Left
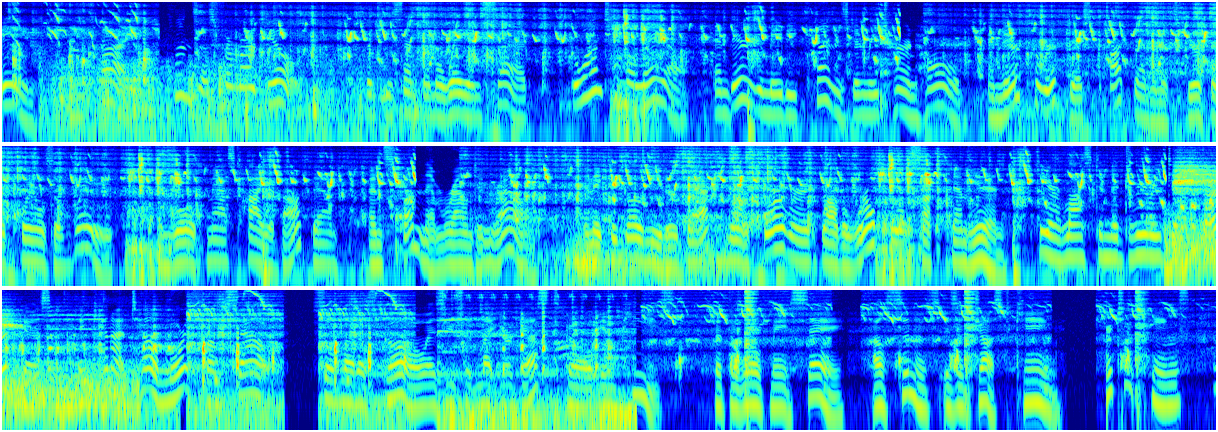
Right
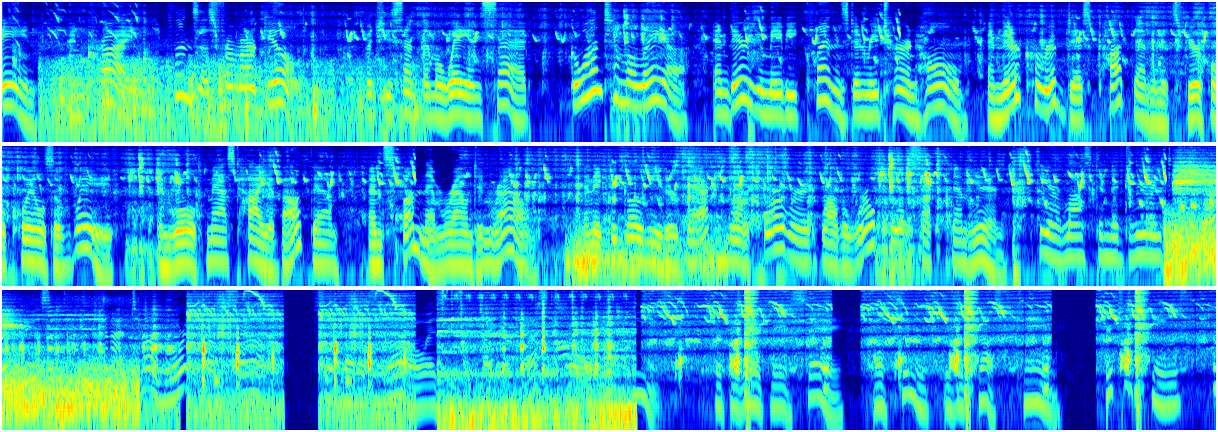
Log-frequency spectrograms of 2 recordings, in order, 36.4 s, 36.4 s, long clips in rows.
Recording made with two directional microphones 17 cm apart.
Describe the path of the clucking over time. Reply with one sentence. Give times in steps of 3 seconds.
You can hear the clucking on the left from 0 s, in the centre from 21 s and on the right from 27 s.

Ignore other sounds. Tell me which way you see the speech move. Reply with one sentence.
In this clip you hear the speech move from right to left.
